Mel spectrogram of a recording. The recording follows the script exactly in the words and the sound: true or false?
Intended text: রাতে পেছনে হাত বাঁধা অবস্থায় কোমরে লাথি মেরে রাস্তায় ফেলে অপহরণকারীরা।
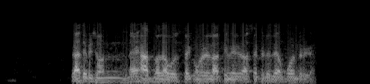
false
